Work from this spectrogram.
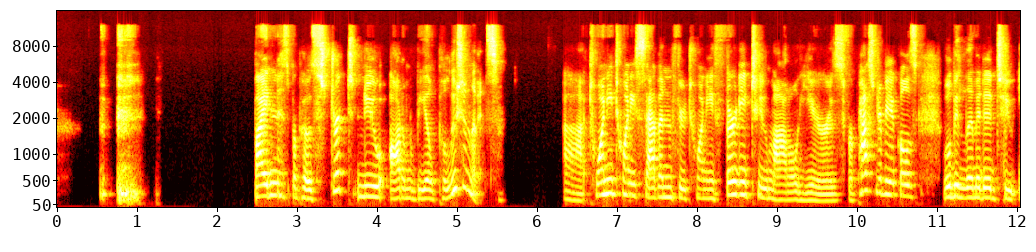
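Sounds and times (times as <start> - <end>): woman clearing her throat: 0.6 - 1.3.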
